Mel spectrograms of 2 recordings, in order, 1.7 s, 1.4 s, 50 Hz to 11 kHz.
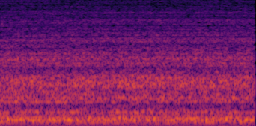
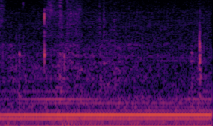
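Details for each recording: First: Hard-wired transistor preamplifier with two BC547 stages, 50k volume control turned to maximum: only a steady, even hiss with no low hum underneath. This is normal transistor noise. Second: Hard-wired transistor audio amplifier input with a one microfarad coupling capacitor between stages, touched with a finger: steady low rhythmless buzz as the circuit picks up 50/60 Hz mains hum, gone when released; mains hum pickup.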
